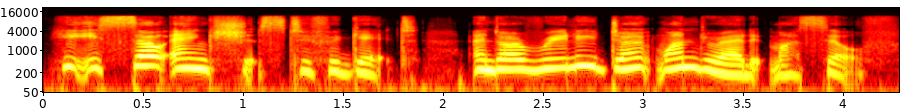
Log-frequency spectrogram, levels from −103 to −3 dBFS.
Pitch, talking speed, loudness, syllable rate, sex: 245 Hz, 195 wpm, -18 LUFS, 4.9 syllables/s, female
